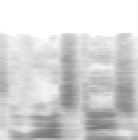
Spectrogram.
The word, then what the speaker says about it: Elastase: Elastase, and then she had occult blood.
